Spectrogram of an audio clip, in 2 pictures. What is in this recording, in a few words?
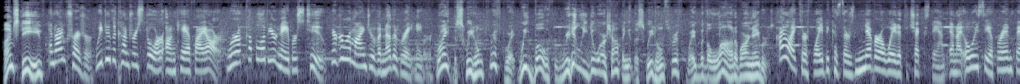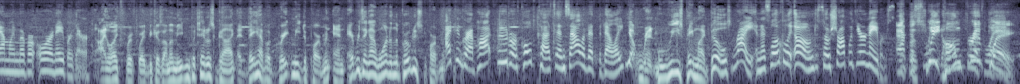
commercial; sales; thriftway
